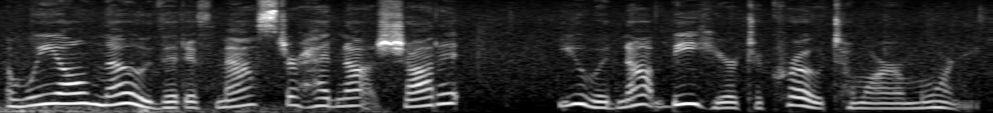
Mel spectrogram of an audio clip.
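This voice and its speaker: A teasing storybook dog, read by a woman, unimpressed and gently scolding. The pitch moves around a lot, and there is a light hiss on the recording. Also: expressive, a little fast, close to an everyday voice, low-quality recording. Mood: wry teasing. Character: teasing, sceptical barnyard dog, unimpressed by boasting.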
